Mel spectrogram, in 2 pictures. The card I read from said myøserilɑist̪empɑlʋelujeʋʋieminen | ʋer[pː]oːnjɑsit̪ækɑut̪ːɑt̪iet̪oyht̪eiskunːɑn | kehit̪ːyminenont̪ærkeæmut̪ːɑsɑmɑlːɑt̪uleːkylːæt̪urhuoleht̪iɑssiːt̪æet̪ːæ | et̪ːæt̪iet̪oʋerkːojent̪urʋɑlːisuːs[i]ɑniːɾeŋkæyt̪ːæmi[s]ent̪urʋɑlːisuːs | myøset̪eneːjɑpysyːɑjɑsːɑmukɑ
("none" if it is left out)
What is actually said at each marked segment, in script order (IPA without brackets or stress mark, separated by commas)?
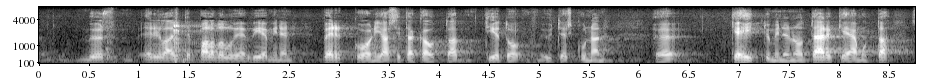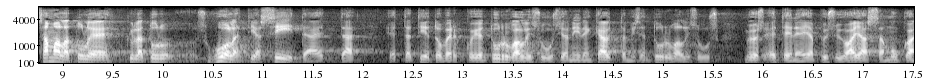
kː, j, s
